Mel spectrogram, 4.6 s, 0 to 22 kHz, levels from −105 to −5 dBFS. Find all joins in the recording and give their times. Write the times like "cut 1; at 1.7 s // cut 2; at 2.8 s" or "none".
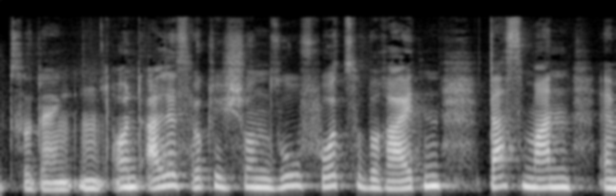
cut 1; at 1.4 s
